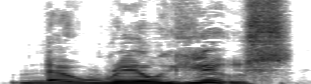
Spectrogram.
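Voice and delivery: slow, strained disbelief. A narrator's reading. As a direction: squeeze the words out tightly. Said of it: "said Ron in a strained voice".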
